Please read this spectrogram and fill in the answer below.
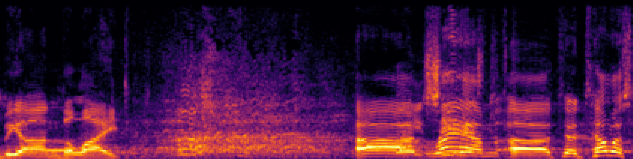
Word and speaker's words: Ram: My name is Ram. Ray? You're saying Ray? No, Ram. Ram, spell that for me.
